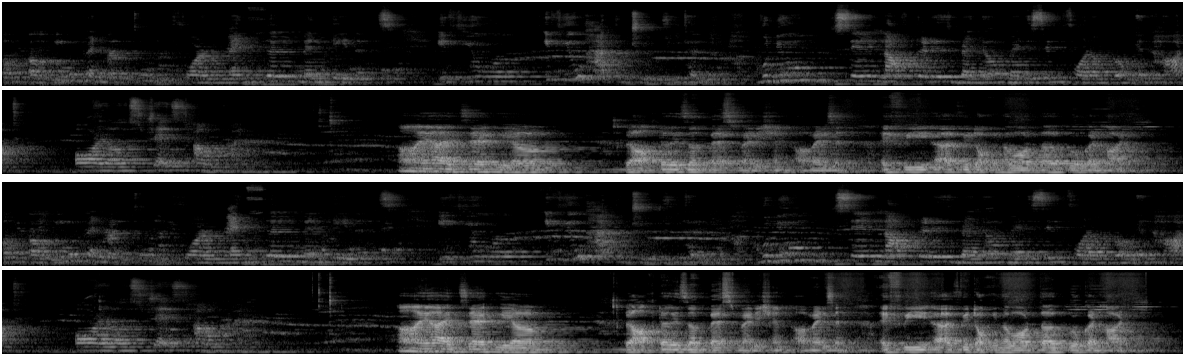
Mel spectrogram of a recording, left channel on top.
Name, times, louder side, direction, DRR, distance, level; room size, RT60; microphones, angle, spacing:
voice 1, 0.0-5.2 5.4-12.0 12.5-14.5 20.0-20.2 20.5-21.0 22.0-22.2, equal, 25° left, -2 dB, 1.5 m, -40 dB
voice 2, 6.5-7.1 7.8-7.9 15.7-17.3 17.8-23.3, right 3 dB, 70° right, 5 dB, 0.8 m, -28 dB
7.0 x 5.0 x 6.1 m, 1.5 s
head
